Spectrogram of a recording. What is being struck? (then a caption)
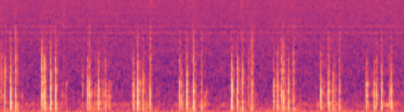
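Large flat shrink-wrapped cardboard box. Long nails on both hands tap the top of the same large, flat, closed and shrink-wrapped cardboard box lying on a wooden table, then fingertips scratch and tap along its side edges. Quick, dry taps come in short clustered bursts with a hollow, papery mid-range tone, separated by brief soft scratching and a faint steady hiss.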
